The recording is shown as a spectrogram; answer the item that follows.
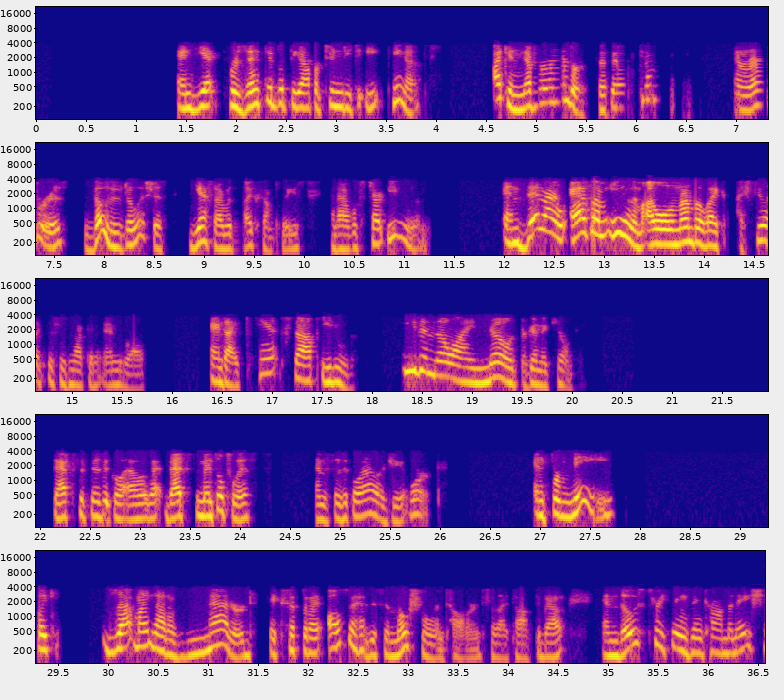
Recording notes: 100 Pounders Phone Meeting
